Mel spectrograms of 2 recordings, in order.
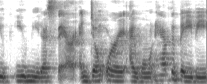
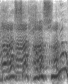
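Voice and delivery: puzzled husband; 10 semitones higher, 3 dB louder, much faster than usual. Retold or imitated. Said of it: "and he's like".

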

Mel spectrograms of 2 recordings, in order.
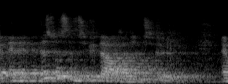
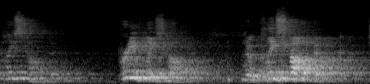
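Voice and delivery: high, strained begging; acted upset pleading; 11 semitones higher, 6 dB louder than usual. Embarrassed husband begging wife to stop, upset pleading. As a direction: plead high, harder each time. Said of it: "I'm getting upset with her".

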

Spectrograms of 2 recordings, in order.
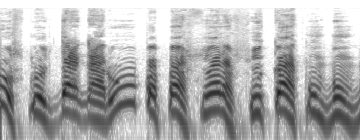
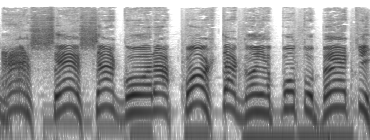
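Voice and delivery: upbeat radio ad voice; ad read; 6 semitones higher than usual. Acted. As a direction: sell it like a radio spot.

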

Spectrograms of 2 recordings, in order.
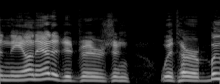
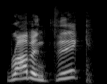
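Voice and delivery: louder, higher, rising disbelief; incredulous; 6 semitones higher, 4 dB louder, slower than usual. Real, not acted. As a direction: scoff in disbelief. Incredulous repeat question.

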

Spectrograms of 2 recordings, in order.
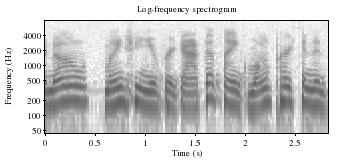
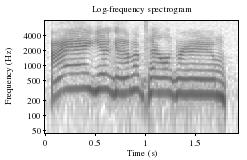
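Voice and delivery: telegram delivery call; 6 semitones higher than usual. Pretend. Co-host jokingly delivers a telegram.

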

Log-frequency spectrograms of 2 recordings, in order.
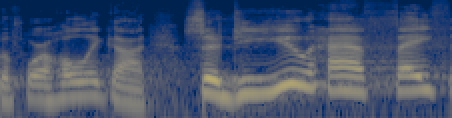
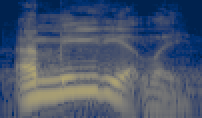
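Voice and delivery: "Immediately" punched then falling; "Immediately" said firmly, falling; repeated emphasis. Shown as a demonstration. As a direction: stress "Immediately" once more. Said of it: "Mark puts it there again".

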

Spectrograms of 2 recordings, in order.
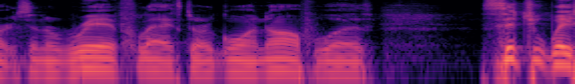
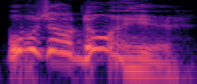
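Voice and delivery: friendly; 7 semitones higher than usual. Retold or imitated. Retelling friendly question to minister.

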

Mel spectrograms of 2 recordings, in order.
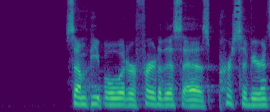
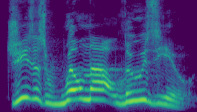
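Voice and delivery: usual speaking voice

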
